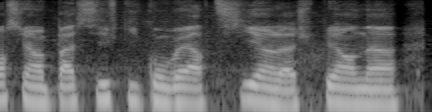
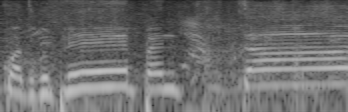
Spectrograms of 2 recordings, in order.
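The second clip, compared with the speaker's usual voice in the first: excited; 11 semitones higher, much slower than usual. Real, not acted. Counting up the kills.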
